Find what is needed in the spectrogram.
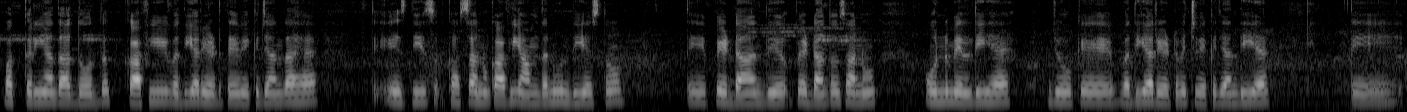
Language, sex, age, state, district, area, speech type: Punjabi, female, 30-45, Punjab, Ludhiana, urban, spontaneous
